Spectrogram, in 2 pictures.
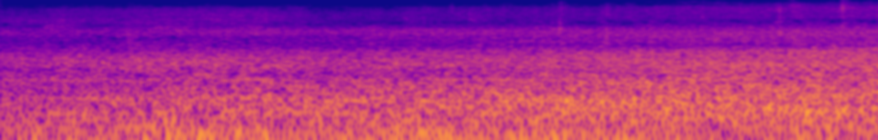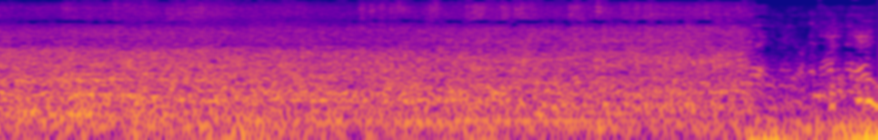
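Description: Road vehicle noise: a steady low rumble under a broad hiss, building slightly over the first few seconds and then holding.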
